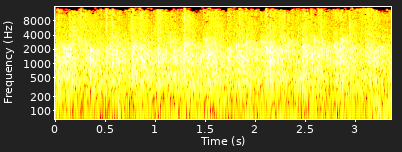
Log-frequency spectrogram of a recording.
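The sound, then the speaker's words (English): An audience applauds steadily for the law firm DLA Piper, a dense wash of many hands clapping at even loudness throughout, with no pauses or voices breaking through. “let's give an applause right now for DLA Piper and another one when he comes.”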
